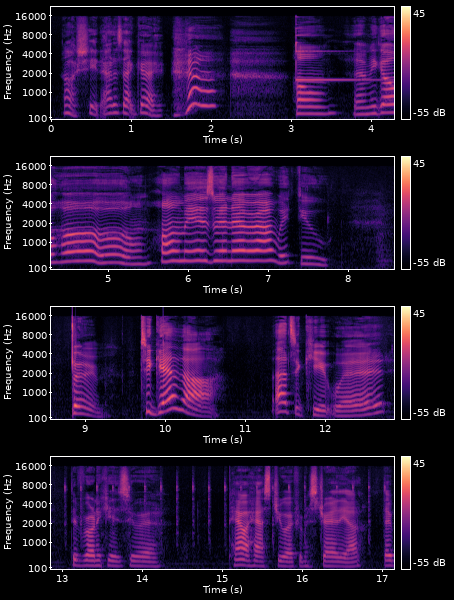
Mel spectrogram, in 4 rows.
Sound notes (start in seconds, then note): 1.6 laughing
